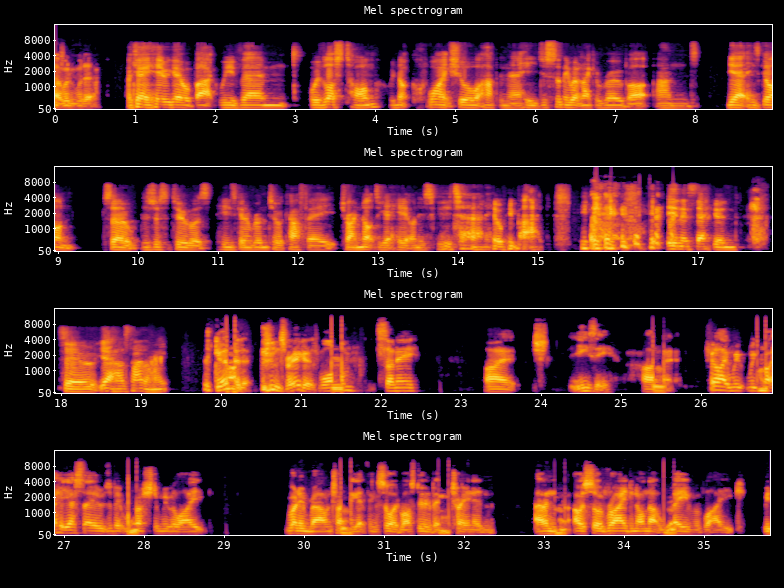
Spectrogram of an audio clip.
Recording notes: Sorry about the slight audio issues this week, the boys on in Thailand...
